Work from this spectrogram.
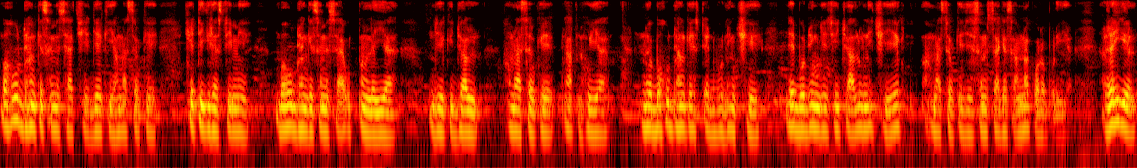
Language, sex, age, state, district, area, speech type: Maithili, male, 60+, Bihar, Muzaffarpur, urban, spontaneous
